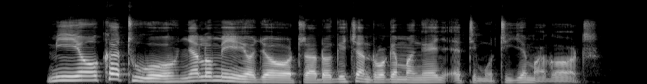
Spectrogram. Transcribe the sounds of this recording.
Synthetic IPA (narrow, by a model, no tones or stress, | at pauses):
mɪjɔkatuoɲalɔmɪjɔd͡ʒɔːtɾadɔɡɪt͡ʃandɾwɔɡɛmaŋɛɲɛ̰tɪmɔtid͡ʒema̰ɡɔ̰t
